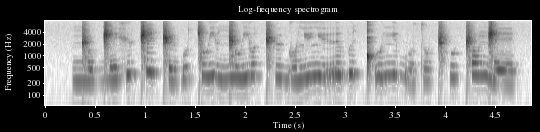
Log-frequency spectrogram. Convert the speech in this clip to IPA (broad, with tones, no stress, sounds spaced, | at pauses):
ŋ͡ǁ u˨ ɡ͡ǁ e˧ xʲ ṳ˦ ǁ e˦ ǁ ʉ˨ ɓ o̤˦ ǀ ṳ˦ j ɨ˧ ŋ͡ǁ ṳ˧ j ʊ˦˨ ǁʰ ʉ˧ ɡ o̤˧ lʲ ʉ˦ lʲ ʉ˧ r ɨ˦ p ɨ˦ ǃʼ ṳ˦ nʲ ʊ˦ b o̤˨ t o̤˧ ǁʰ ṳ˦ ǁ o˦ ŋ͡ǁ e˨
